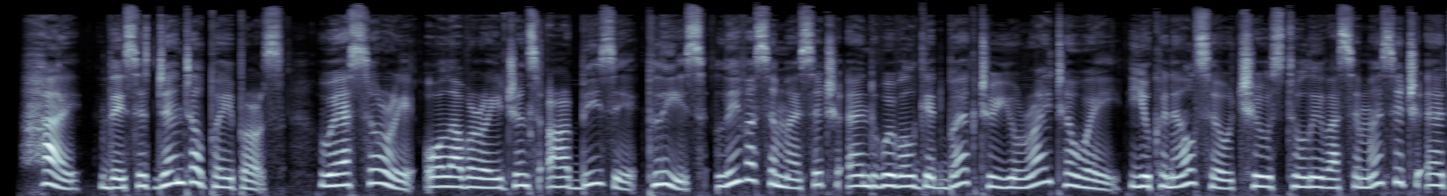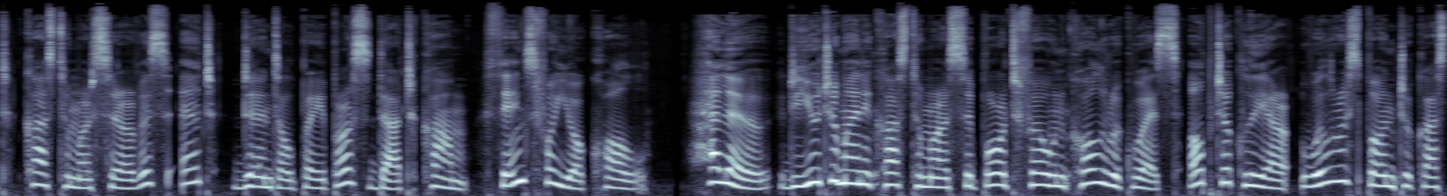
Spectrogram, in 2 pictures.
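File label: Russian Russia female English; russian voice over talent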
